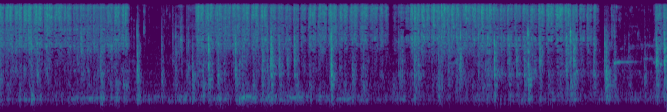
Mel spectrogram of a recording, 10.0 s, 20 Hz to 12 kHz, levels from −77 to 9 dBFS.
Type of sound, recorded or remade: recorded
